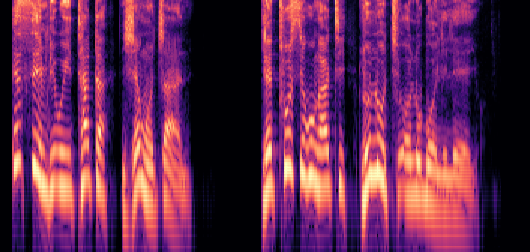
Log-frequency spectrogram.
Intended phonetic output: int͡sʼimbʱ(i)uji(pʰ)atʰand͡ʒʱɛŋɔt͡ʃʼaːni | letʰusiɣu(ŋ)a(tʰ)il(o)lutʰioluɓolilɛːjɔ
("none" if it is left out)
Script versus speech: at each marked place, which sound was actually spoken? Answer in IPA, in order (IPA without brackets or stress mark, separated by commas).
i, tʰ, ŋ, tʰ, u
